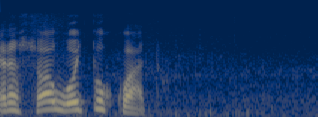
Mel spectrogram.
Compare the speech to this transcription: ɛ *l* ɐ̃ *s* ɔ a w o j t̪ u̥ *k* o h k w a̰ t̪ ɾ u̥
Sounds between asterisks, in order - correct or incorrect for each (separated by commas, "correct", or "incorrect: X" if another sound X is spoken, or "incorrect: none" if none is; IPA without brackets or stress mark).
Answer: incorrect: ɾ, correct, incorrect: p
